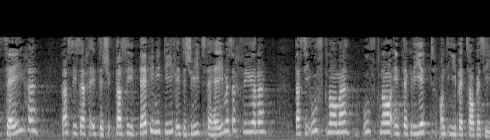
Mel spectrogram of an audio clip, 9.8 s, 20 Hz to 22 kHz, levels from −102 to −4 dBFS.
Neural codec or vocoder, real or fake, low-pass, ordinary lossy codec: none; real; 7.2 kHz; AAC, 32 kbps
